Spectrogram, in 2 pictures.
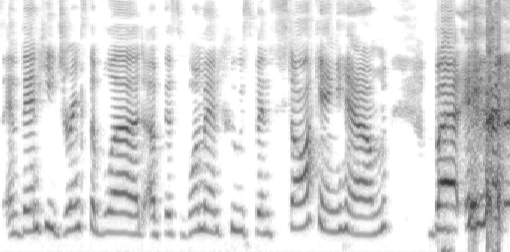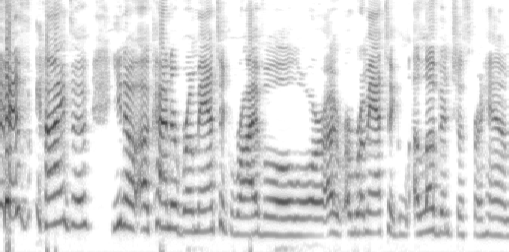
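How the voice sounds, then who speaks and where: A woman with a fairly high voice and a bright, crisp edge co-hosts a casual film discussion. She is animated and opinionated, with a sardonic streak. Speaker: film podcast co-host.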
